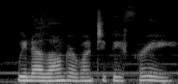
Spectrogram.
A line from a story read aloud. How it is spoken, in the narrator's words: a single phrase in a calm voice respond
